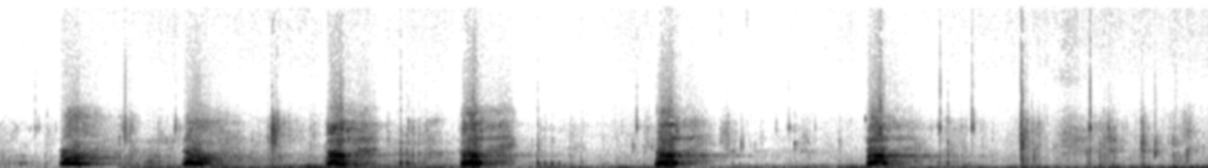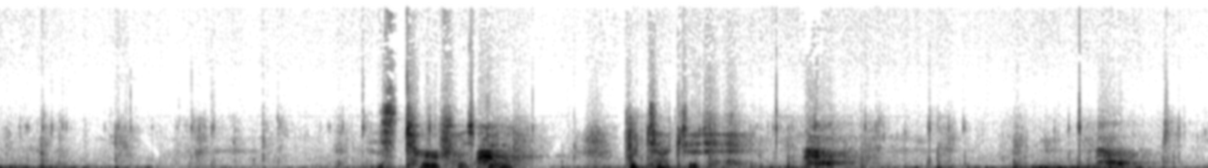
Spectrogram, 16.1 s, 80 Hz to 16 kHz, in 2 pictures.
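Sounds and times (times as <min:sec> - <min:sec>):
dog barking: 0:00.1 - 0:01.6, 0:02.2 - 0:03.5, 0:04.3 - 0:04.8, 0:05.8 - 0:06.2, 0:11.2 - 0:11.6, 0:13.4 - 0:13.9, 0:15.3 - 0:15.8
steady low rumble: 0:00.8 - 0:16.0
speech: 0:02.2 - 0:02.5, 0:10.9 - 0:11.6, 0:12.3 - 0:13.5.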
